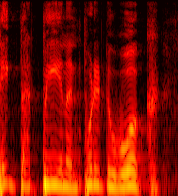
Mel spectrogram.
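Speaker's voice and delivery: very aggressive, hard-driving motivational speaker voice. Recalling a motivational YouTube video, imitating the speaker's mock-aggressive motivational voice. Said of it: "in a very aggressive voice is just like".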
